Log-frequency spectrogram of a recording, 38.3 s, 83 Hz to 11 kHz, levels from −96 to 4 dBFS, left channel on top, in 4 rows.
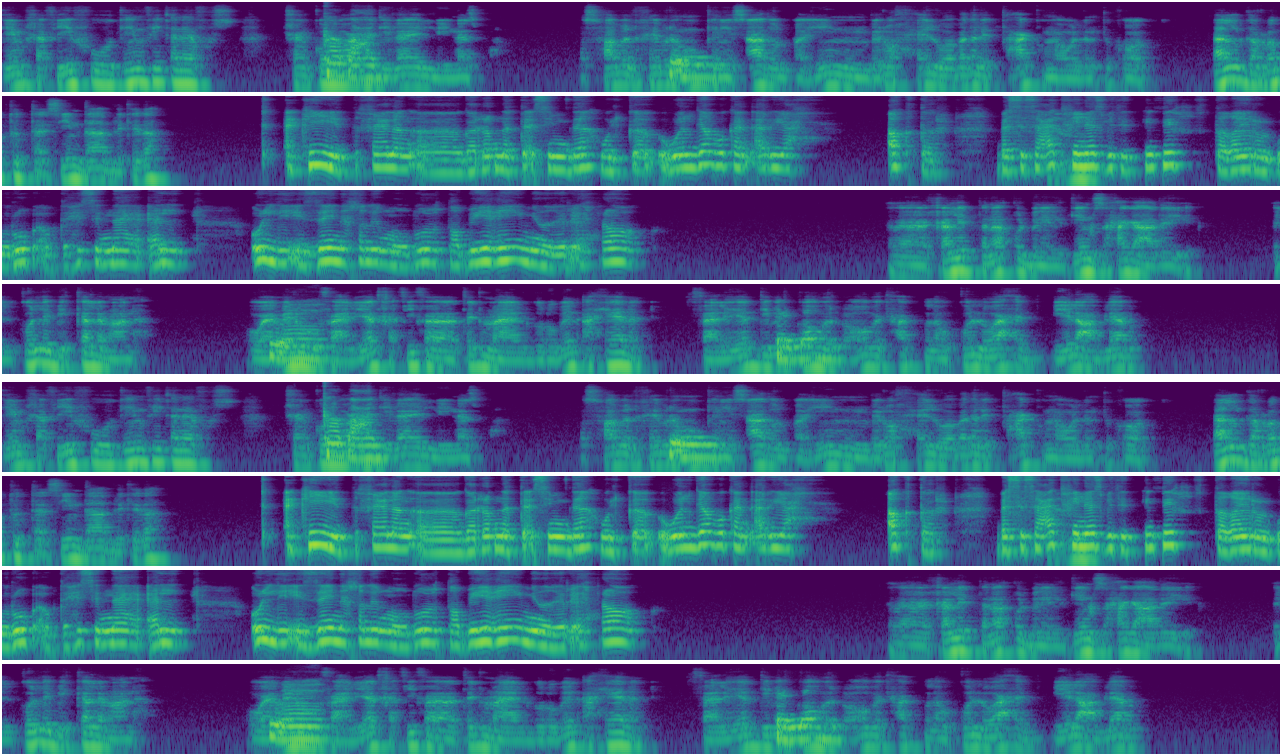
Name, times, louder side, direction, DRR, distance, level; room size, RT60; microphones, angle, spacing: voice 1, 0.0-3.6 4.3-8.6 9.1-10.8 17.4-17.8 25.8-28.1 28.7-29.8 30.6-33.6 33.9-37.2, left 3 dB, 30° left, 1.5 m, -31 dB
voice 2, 2.4-2.9 5.0-5.4 11.7-15.7 16.2-20.5 21.0-23.9 30.8-31.2 34.6-35.1, right 2 dB, 65° right, 0.7 m, -22 dB
3.8 x 2.9 x 4.6 m
head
